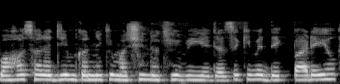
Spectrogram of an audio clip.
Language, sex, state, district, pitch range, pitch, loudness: Hindi, female, Bihar, Katihar, 210-225 Hz, 215 Hz, -13 LUFS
